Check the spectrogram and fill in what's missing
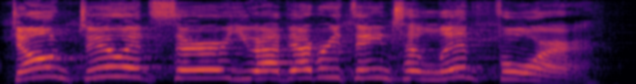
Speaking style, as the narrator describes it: this guy shouted

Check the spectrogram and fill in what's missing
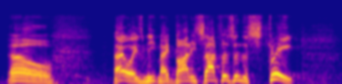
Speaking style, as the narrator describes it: Snyder yelled

